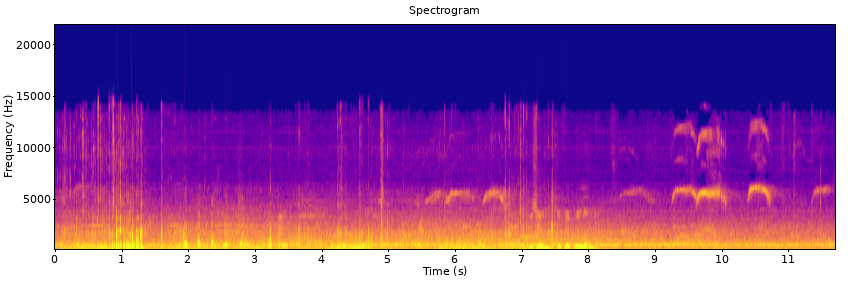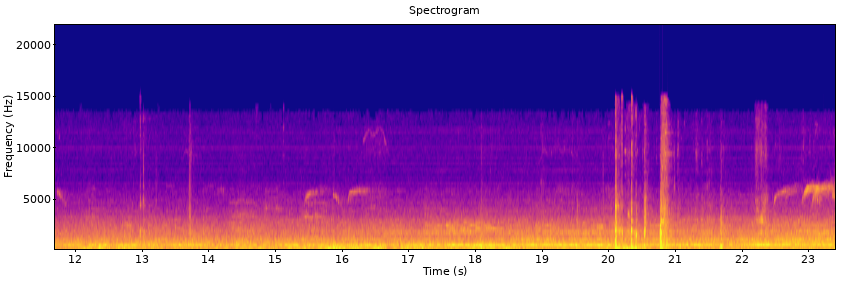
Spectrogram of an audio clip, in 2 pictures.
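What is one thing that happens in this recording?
An electric train approaches slowly along the track, rumbling and humming steadily.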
